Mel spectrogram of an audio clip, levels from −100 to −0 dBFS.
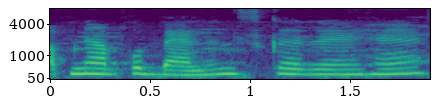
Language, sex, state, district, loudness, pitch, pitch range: Hindi, female, Bihar, Darbhanga, -28 LUFS, 225 Hz, 210-235 Hz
